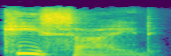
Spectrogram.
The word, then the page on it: quayside: British English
